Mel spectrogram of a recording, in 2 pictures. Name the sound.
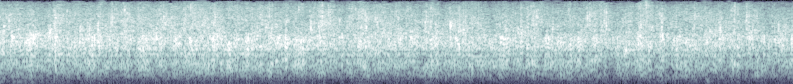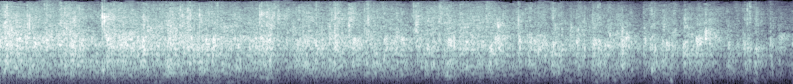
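audience applause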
